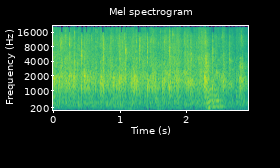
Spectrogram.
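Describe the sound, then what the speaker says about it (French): A church audience applauding a child, loud close clapping that runs steadily for three seconds with slight swells, and a brief voice near the end. "On peut l'applaudir."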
